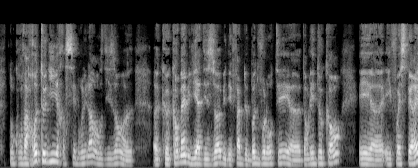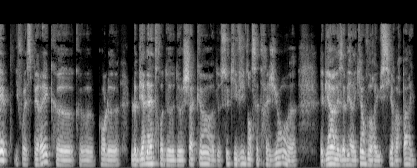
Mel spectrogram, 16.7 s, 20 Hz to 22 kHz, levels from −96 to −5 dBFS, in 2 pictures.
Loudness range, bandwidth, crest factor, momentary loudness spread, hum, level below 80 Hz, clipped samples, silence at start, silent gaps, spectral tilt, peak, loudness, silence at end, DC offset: 3 LU; 12.5 kHz; 18 dB; 10 LU; none; -64 dBFS; under 0.1%; 0 s; none; -4 dB/octave; -2 dBFS; -21 LUFS; 0.05 s; under 0.1%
